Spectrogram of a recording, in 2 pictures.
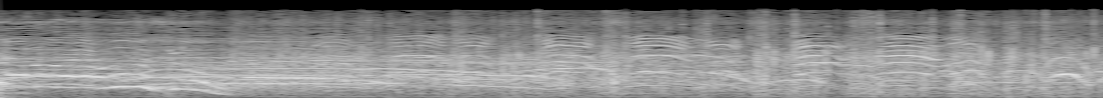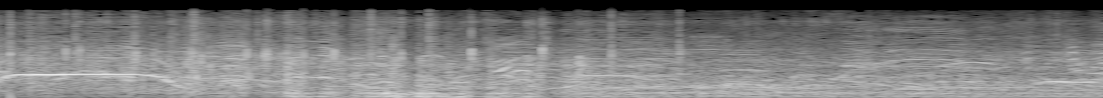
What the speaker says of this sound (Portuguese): Uma salva de palmas, prefeito Marcelo Araújo!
